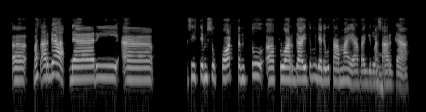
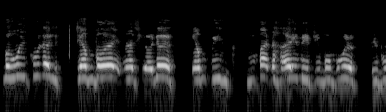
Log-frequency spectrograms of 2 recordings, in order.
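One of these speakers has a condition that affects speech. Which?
The second: cerebral palsy.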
